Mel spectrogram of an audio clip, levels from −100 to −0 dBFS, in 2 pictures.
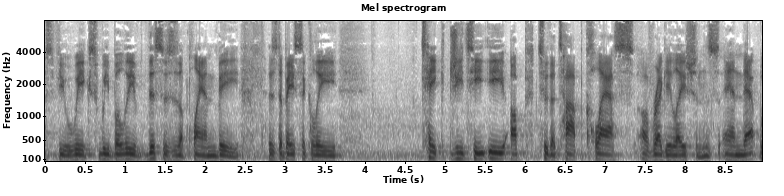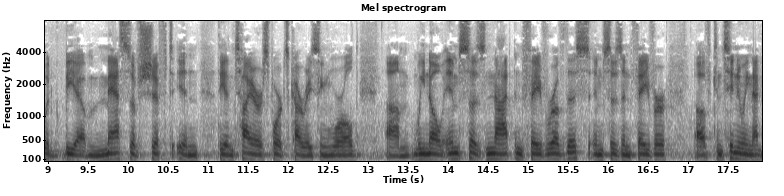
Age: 30-49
